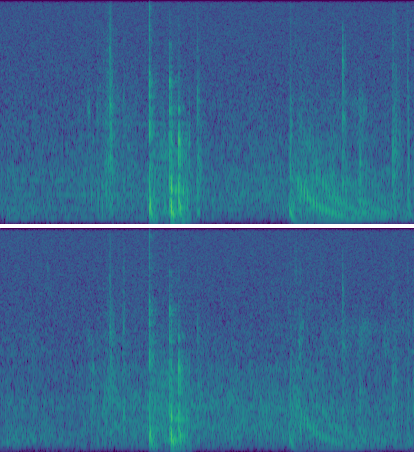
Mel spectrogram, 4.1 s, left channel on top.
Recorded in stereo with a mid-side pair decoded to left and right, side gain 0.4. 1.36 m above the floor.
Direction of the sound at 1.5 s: 30° left.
